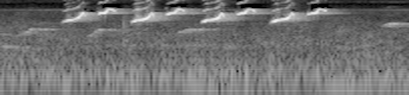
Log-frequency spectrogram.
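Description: Great tit singing a fast, bright two-note phrase, repeated about four times in two seconds, the high ringing notes rising and falling.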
